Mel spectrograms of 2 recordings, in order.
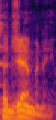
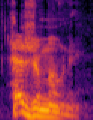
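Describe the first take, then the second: First: The middle sounds like 'Jiminy'. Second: The middle does not sound like 'Jiminy'. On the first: The speaker calls it right. "The preferred pronunciation is hegemony" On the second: The speaker calls it wrong. "some people pronounce that word hegemony"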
